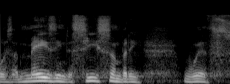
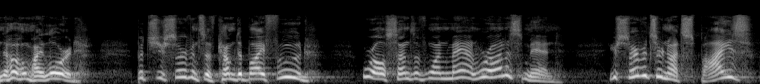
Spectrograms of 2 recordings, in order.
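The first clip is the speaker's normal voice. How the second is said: higher-pitched pleading, acted out in a reading; horrified protest; 9 semitones higher, 5 dB louder than usual. A narrator's reading. Brothers denying to Joseph they are spies, horrified protest. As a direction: read it as an earnest, raised-pitch denial. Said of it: "the brothers are horrified".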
